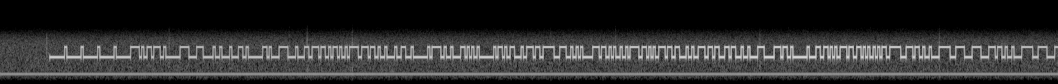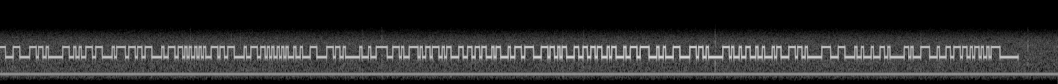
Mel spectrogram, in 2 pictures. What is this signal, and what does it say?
RTTY (45.45 baud, 850 Hz shift), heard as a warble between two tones, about 1750 Hz centre, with radio static and a steady whistle near 490 Hz. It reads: OM7GOU DE 2E4DC TNX FER CALL. UR RST 599 599. NAME MARY MARY. QTH BILBAO BILBAO. HW? OM7GOU DE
